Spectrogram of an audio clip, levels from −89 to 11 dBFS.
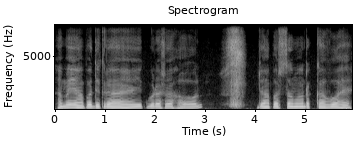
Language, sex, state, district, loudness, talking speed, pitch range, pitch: Hindi, male, Punjab, Pathankot, -13 LUFS, 160 wpm, 135-150 Hz, 145 Hz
